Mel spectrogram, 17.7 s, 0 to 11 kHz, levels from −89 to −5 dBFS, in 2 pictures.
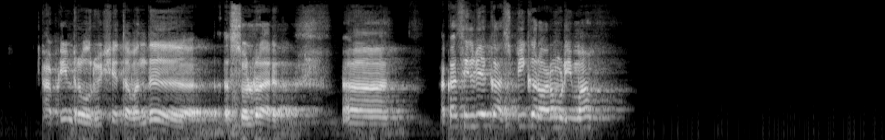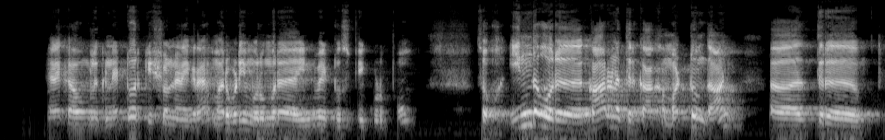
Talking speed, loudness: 95 wpm, -22 LUFS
